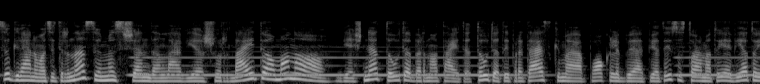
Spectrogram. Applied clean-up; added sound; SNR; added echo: none; Wind instrument, woodwind instrument; 10 dB; none.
